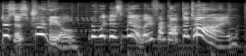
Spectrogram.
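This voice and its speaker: A woman voicing a haughty, pompous courtroom prosecutor with a raspy, creaky voice in a fan-dubbed game. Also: very high voice, huge pitch swings, moderate pace, soft background music, full character voice. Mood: dismissive. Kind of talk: fan-dub game voice acting.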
